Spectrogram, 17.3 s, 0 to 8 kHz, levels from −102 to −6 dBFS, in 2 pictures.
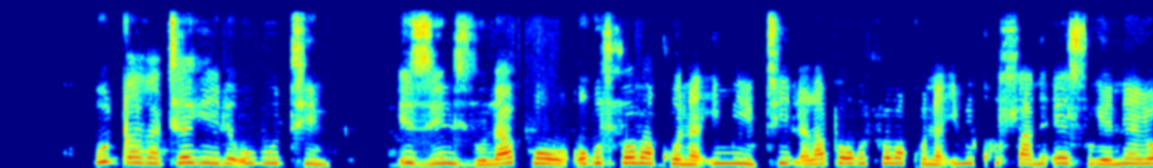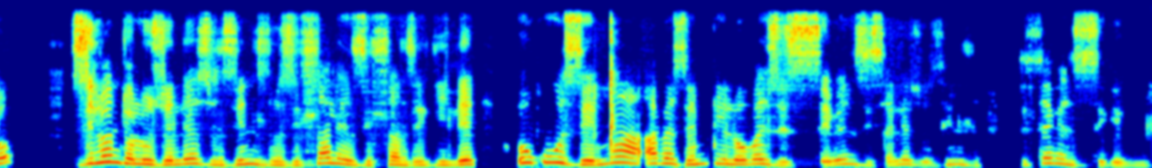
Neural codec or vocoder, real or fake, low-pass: none; real; 7.2 kHz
